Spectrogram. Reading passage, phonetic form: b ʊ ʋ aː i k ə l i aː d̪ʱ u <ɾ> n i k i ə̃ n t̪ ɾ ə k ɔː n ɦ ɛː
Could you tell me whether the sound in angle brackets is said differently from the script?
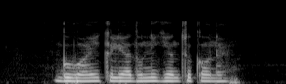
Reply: yes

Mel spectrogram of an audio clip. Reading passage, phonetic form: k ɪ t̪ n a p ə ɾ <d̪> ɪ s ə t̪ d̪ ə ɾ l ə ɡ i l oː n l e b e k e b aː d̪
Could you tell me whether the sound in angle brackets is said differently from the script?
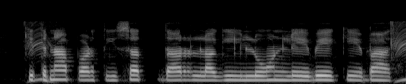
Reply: yes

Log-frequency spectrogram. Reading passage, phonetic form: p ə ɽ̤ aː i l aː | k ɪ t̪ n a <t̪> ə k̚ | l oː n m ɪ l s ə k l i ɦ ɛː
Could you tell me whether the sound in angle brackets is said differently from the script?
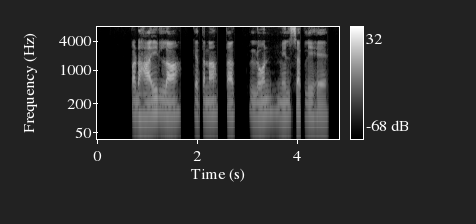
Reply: no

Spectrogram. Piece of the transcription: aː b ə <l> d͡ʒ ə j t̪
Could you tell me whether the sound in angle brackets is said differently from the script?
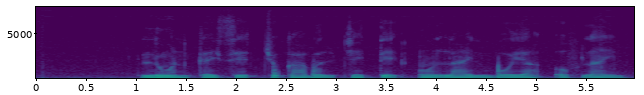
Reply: no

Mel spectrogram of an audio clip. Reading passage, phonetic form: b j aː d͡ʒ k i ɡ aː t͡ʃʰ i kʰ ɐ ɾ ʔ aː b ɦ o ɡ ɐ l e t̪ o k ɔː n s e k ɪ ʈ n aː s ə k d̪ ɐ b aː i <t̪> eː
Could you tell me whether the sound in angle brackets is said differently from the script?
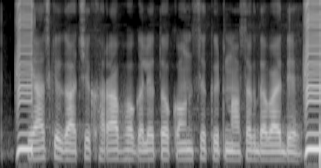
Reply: yes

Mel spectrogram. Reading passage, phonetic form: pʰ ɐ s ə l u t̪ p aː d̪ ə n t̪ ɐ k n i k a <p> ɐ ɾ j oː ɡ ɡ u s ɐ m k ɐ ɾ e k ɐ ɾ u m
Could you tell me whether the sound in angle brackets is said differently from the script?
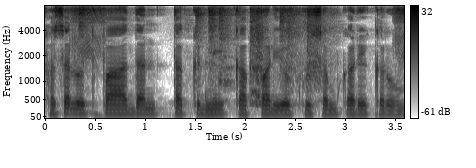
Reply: no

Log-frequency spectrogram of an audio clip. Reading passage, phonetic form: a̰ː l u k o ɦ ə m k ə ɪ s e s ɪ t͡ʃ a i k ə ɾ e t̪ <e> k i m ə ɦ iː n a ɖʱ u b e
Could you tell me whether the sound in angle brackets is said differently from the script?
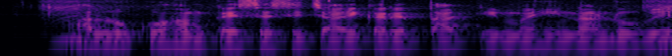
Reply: yes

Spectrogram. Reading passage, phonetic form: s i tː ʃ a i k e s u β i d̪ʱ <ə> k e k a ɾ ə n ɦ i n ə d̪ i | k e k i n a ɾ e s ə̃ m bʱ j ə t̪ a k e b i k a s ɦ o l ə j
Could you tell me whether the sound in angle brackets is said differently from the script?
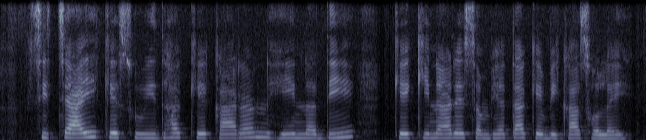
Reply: yes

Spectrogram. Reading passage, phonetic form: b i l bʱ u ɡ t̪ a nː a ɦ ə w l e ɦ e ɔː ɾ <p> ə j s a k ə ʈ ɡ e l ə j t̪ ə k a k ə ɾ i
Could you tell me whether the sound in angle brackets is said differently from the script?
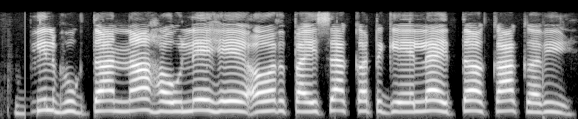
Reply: no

